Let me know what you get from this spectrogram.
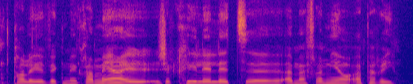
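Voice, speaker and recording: A woman with an American accent and monotone, flat intonation. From United States. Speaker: professional basketball player. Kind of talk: interview. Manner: halting, many hesitations.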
